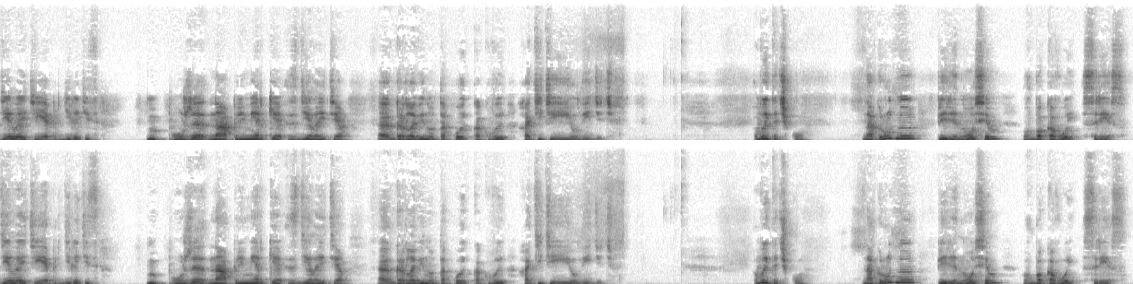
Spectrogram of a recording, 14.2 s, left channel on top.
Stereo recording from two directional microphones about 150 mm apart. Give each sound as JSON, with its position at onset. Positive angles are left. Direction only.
{"t": 0.0, "sound": "speech", "side_deg": 5}
{"t": 2.0, "sound": "speech", "side_deg": 10}
{"t": 9.4, "sound": "speech", "side_deg": 15}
